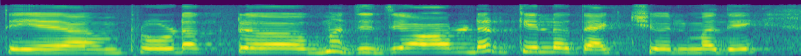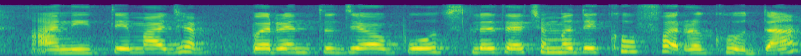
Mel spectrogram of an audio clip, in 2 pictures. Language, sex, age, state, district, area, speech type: Marathi, female, 18-30, Maharashtra, Aurangabad, rural, spontaneous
